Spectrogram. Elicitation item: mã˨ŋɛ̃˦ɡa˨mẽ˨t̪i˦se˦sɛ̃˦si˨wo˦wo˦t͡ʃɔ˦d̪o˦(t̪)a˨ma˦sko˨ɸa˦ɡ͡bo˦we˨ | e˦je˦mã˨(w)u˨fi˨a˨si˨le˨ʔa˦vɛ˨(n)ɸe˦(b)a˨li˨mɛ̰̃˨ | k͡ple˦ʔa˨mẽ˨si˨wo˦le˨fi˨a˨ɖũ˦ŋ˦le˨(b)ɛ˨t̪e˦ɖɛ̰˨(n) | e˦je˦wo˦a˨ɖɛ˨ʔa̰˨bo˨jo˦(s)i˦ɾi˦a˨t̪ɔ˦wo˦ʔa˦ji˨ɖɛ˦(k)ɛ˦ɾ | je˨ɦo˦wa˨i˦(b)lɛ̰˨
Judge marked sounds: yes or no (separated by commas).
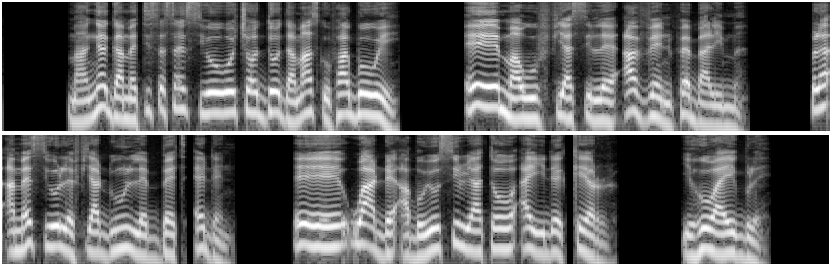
no, yes, yes, yes, yes, yes, yes, yes, no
